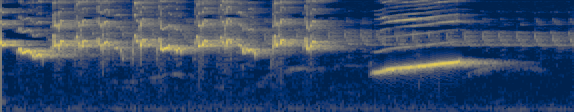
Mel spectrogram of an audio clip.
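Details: White-rumped shama song fragment, played as a lure: a quick burst of high chirpy notes followed by one clear, rising slurred whistle.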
